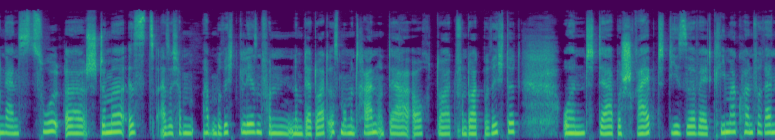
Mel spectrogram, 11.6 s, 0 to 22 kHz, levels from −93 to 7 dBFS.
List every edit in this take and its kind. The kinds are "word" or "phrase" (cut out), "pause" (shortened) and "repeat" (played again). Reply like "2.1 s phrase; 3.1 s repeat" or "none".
2.4 s word; 4.6 s word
